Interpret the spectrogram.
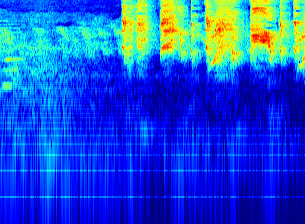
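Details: Cendet, the long-tailed shrike, singing vigorously in an Indonesian tutor recording. After a second of near quiet come abrupt loud bursts of noisy, high, scratchy chatter with one clear whistled note.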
